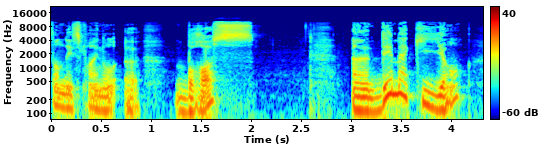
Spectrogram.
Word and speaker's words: démaquillant: So we've got this QU, but then U is not pronounced. So you get the sound qui, okay? And then remember, double L after E will give you the sound y. Démaquillant. Final T not pronounced.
